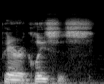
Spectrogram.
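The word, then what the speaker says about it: παράκλησις: into comfort in the Greek it would be pronounced periclesis which goes into a comfort you know and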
